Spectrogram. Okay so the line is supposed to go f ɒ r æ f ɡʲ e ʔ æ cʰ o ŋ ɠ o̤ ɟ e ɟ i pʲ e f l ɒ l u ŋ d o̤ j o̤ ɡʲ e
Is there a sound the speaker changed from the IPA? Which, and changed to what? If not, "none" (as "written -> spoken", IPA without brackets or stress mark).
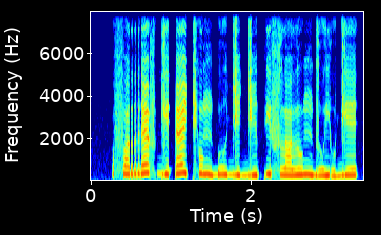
none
